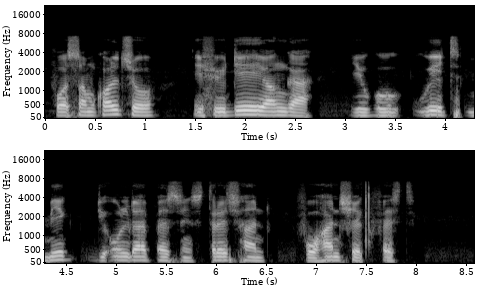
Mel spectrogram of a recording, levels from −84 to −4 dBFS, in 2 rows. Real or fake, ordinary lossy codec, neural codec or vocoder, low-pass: fake; none; vocoder, 44.1 kHz, 128 mel bands every 256 samples, BigVGAN v2; 7.2 kHz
